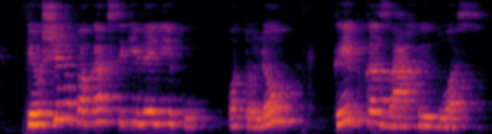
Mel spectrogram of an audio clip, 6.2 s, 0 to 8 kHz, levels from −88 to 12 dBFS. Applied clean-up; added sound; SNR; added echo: neural separator model SepFormer DNS4.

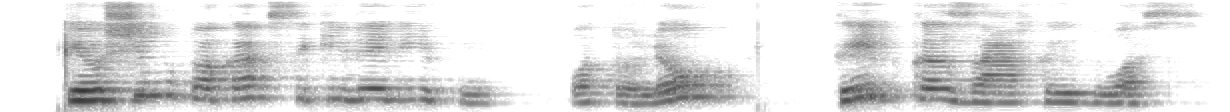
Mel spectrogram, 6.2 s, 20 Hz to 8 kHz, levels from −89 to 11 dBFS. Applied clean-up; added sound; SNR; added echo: neural mask model DeepFilterNet 3.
